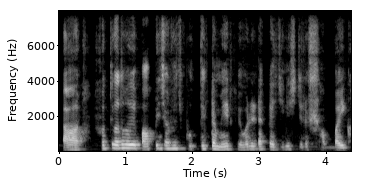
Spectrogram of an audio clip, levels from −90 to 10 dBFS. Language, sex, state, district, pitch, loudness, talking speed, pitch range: Bengali, male, West Bengal, North 24 Parganas, 150 Hz, -18 LUFS, 205 wpm, 140-170 Hz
